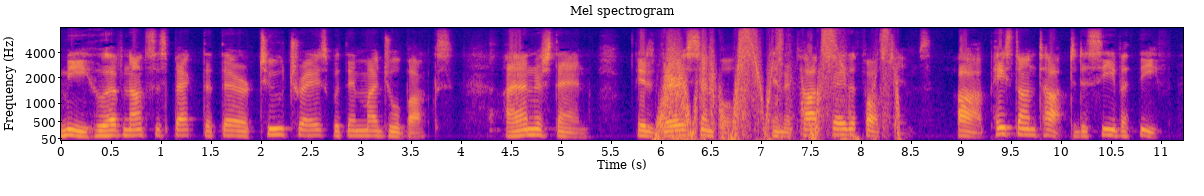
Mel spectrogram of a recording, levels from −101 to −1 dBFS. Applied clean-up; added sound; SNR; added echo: neural mask model RNNoise.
